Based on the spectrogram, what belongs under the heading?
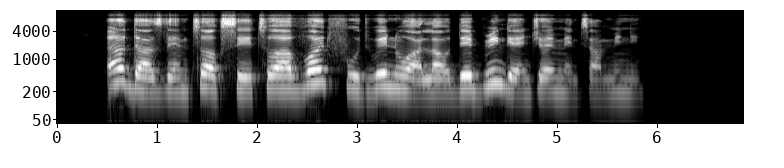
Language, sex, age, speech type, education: Nigerian Pidgin, female, 15-29, spontaneous, tertiary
